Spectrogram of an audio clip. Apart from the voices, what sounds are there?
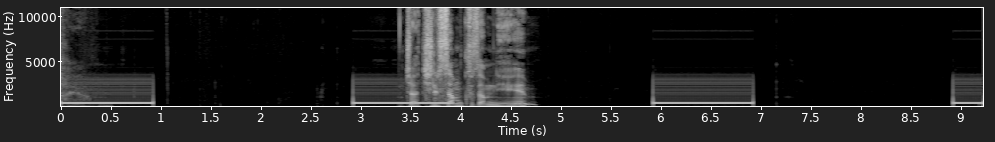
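telephone ringback tone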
